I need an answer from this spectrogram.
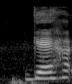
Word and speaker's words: guerra: no livro de vocês quando o que o e o g o são seguidos de é ou ir a letra u na maioria das vezes não representa nenhum som e portanto não é pronunciada veja alguns exemplos queijo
